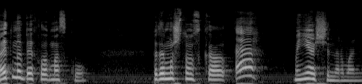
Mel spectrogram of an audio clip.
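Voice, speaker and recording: A woman's animated, high-pitched voice with very wide pitch swings. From Saint Petersburg, Russia. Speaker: coffee professional. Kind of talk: casual chat. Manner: animated, talkative.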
